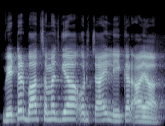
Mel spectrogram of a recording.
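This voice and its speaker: A man's voice: sits high, slow, bright, forceful tone. A man telling a run of short jokes, dropping his voice for quoted lines. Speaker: joke narrator.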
